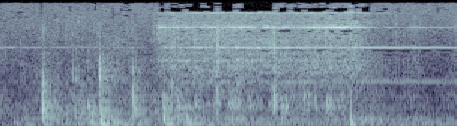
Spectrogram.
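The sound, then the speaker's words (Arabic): A telephone rings with a steady, high electronic tone over a run of sharp, evenly spaced clicks, fairly faint throughout. “ألو من رنة التليفون عرفتك”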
